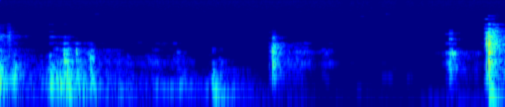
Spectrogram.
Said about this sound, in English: Listen. Someone's forcing the window.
